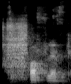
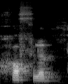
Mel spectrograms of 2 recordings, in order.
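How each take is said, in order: First: Hofland said with a clear h, as hofland; corrected pronunciation. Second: Hofland said without the h, as ofland; h dropped. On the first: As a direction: sound the h in Hofland. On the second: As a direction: drop the h in Hofland. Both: Shown as a demonstration.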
